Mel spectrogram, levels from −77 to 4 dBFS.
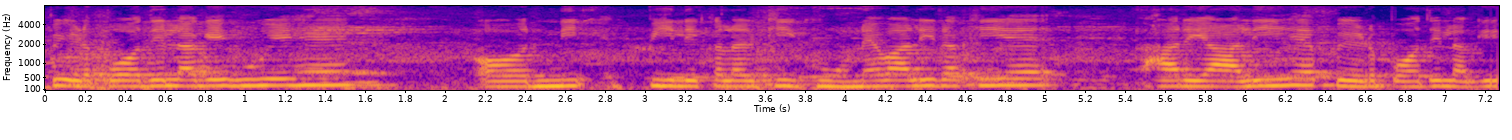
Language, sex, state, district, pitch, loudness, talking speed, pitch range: Hindi, female, Madhya Pradesh, Katni, 200 Hz, -14 LUFS, 155 wpm, 195-215 Hz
